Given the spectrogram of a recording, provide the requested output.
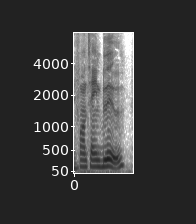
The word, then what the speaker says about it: Fontainebleau: Fontainebleau.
